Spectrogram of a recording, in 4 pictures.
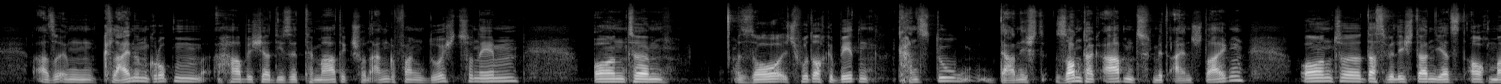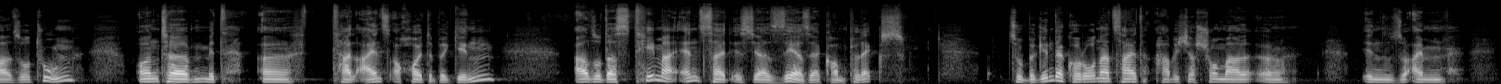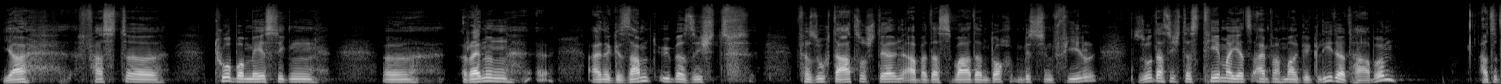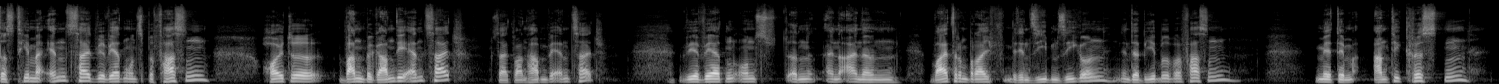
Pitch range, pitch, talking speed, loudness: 115-145 Hz, 125 Hz, 135 wpm, -21 LUFS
